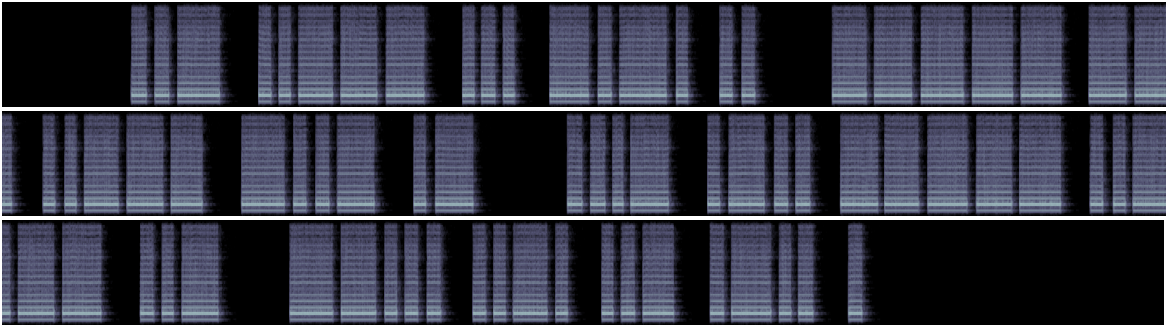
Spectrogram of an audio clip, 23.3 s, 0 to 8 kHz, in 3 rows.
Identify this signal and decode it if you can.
Morse code, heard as a buzzer, hand-sent with a straight key, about 17 wpm. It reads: U2SCI 0M2XA VL02U 7FULE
